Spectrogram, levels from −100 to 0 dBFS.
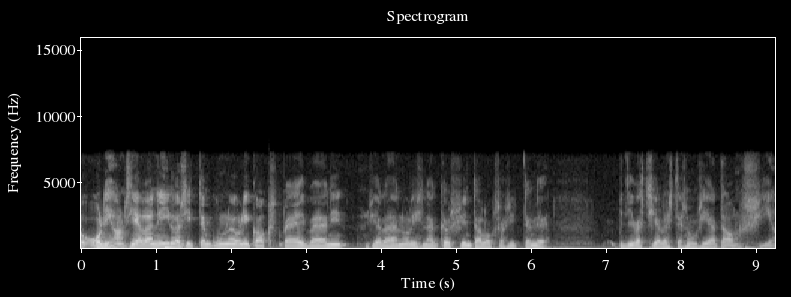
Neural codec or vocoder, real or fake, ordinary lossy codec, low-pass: none; real; AAC, 96 kbps; 7.2 kHz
